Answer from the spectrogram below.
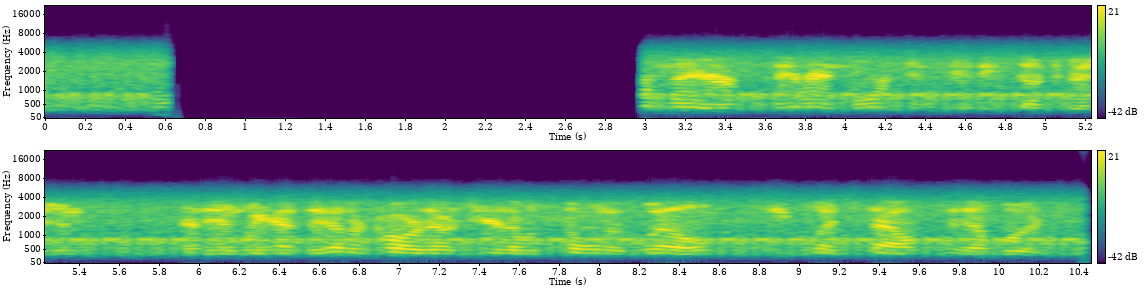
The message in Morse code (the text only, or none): none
